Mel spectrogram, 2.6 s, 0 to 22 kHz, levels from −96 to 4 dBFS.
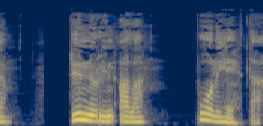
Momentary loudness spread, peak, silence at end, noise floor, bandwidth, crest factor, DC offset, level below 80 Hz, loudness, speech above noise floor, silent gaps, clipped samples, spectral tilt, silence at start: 12 LU; 0 dBFS; 0 s; -61 dBFS; 14 kHz; 16 dB; under 0.1%; -56 dBFS; -15 LUFS; 48 dB; none; under 0.1%; -6.5 dB/octave; 0 s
